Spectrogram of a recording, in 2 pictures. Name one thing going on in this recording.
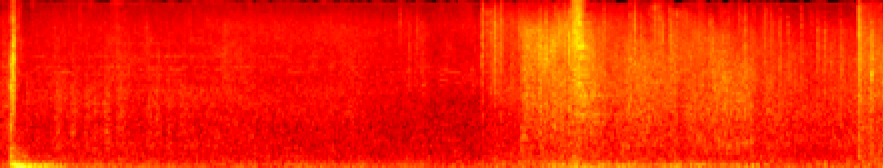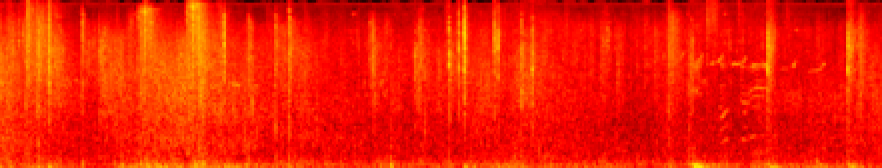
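Musket volleys crackle and boom in the distance.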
